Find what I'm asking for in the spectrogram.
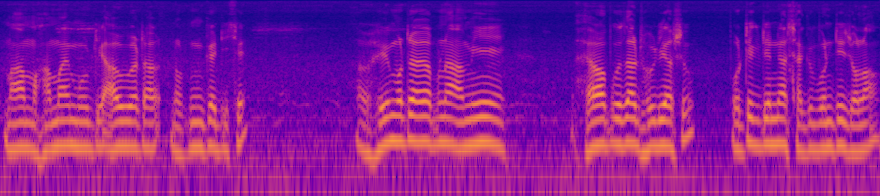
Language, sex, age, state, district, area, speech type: Assamese, male, 60+, Assam, Dhemaji, rural, spontaneous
